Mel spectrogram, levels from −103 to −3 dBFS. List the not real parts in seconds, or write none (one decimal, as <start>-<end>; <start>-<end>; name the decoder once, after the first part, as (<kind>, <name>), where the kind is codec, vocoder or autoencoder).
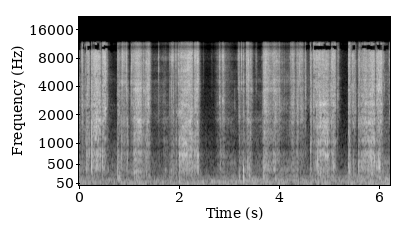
0.8-4.5 (codec, SNAC)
